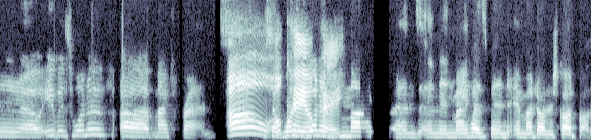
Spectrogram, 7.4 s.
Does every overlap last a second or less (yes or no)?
no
